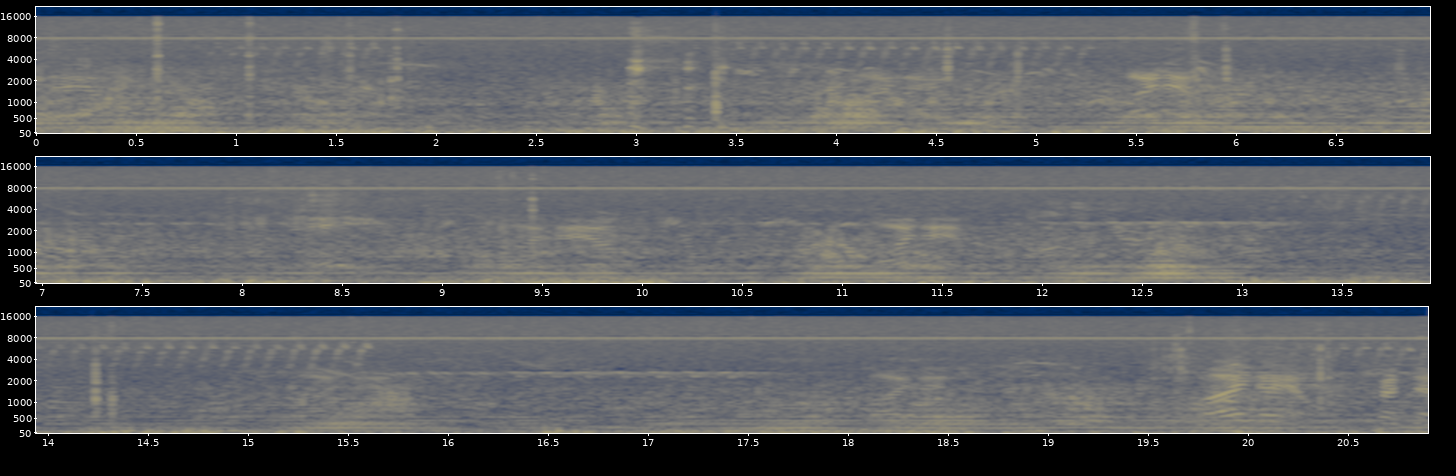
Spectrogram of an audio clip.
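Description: Indistinct talk over a steady low hum.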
